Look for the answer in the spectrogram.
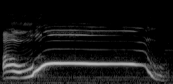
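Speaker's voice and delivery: loud howling wolf cry. Acted. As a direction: throw your head back and howl. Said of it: "like a wolf awoo".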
